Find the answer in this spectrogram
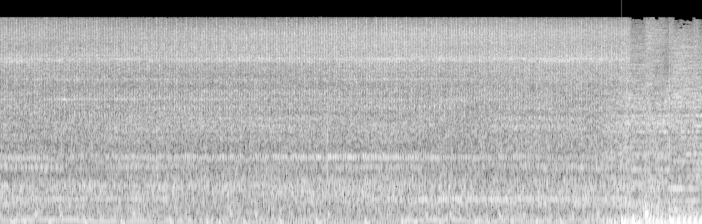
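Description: Volkswagen Gol's four-cylinder engine idling steadily, recorded close to the open engine bay. Rock music comes back in near the end.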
